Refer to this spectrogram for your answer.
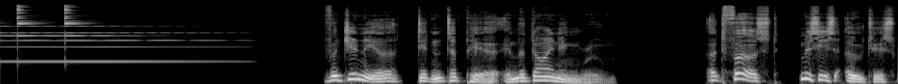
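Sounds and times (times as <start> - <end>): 
small bell ringing for afternoon tea: 0.0 - 2.7
speech: 3.3 - 6.2, 7.1 - 8.9.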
